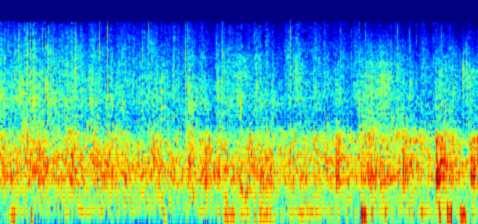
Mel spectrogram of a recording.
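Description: Sustained applause from an audience at Mount Pleasant welcoming a guest speaker, a dense steady crackle of many hands clapping at a fairly even loudness for about five seconds, with no talking over it.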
